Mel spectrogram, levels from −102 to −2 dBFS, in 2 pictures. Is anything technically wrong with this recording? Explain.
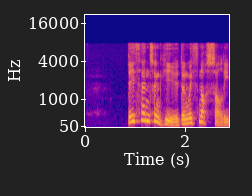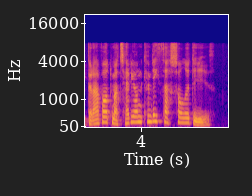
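No, the speech comes through a normally working G.722 wideband telephone path at 64 kbit/s, with the expected bandwidth of a wideband call up to about 7 kHz and nothing in the signal that stands out as a technical problem.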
